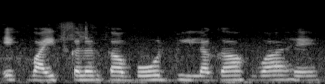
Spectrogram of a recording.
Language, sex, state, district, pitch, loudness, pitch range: Hindi, female, Uttar Pradesh, Lucknow, 205 Hz, -16 LUFS, 200-210 Hz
